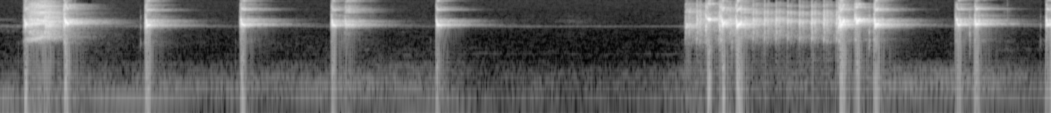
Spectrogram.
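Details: Lovebird ngetik used as a lure to draw replies from other birds: five spaced sharp ticks, a second of silence, then a dense rasping chatter burst and a few closing ticks.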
